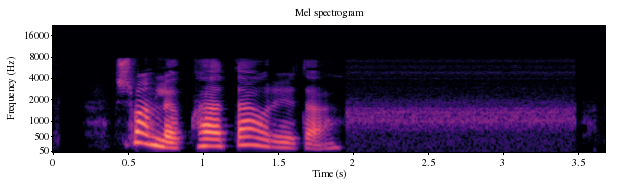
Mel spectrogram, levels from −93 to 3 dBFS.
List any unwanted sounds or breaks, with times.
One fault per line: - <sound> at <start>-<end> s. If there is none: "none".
none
